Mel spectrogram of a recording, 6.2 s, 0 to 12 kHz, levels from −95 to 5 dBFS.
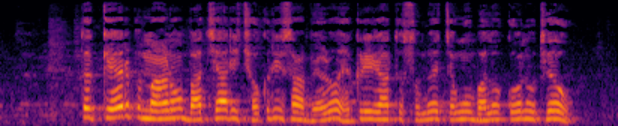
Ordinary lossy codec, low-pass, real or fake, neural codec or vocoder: MP3, 96 kbps; 10.8 kHz; real; none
